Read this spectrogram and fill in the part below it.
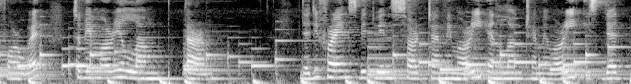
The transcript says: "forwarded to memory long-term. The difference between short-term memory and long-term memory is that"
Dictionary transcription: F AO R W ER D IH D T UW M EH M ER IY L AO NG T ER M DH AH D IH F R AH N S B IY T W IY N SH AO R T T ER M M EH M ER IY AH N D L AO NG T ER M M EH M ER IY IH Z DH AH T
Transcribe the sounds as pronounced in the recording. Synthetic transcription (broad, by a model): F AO R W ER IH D T UW M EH M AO IY L AO NG T ER M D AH D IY F R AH N S B IY T W IY N S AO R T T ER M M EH M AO IY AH N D L AO NG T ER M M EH M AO IY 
